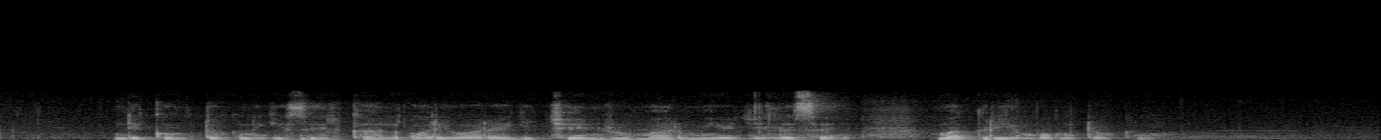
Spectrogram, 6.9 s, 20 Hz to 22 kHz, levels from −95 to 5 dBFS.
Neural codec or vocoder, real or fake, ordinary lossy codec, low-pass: none; real; none; none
